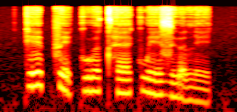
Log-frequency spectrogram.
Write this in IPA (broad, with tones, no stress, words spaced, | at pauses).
ke˦˥p̚fḛ˧˨ku˧ə̯t̪ʰɛ˨˦ kwe˧zɨ̰˧˨ə̯le˨˩k̚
